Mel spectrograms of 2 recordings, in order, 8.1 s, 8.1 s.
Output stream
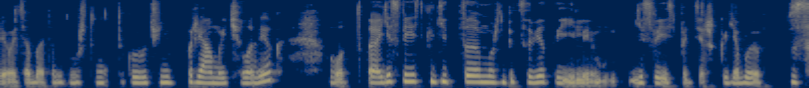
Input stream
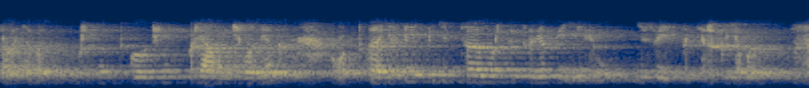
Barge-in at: none

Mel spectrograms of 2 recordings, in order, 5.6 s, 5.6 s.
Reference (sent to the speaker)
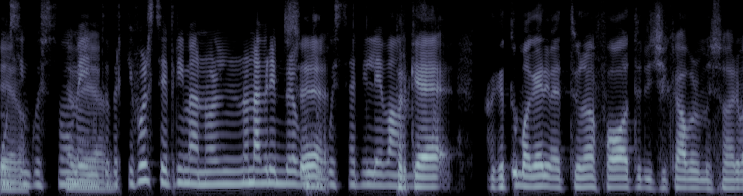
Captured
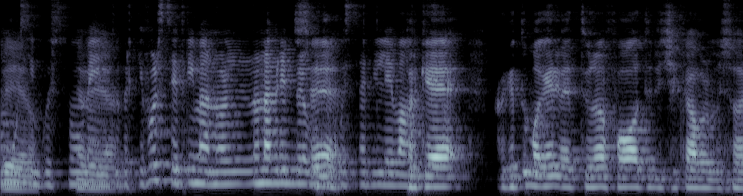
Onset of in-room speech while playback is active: none

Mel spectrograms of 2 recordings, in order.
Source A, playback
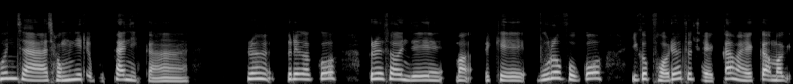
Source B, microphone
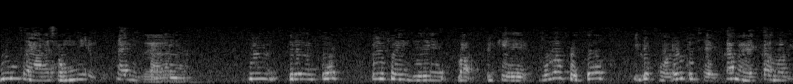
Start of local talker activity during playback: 1.3 s

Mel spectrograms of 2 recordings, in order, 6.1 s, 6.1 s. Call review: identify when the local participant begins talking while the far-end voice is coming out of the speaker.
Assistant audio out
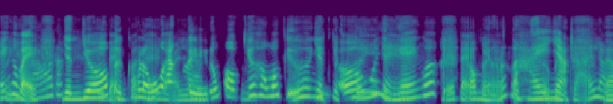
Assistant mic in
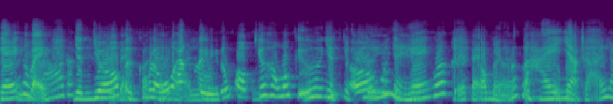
none

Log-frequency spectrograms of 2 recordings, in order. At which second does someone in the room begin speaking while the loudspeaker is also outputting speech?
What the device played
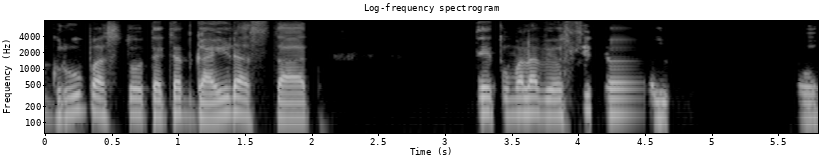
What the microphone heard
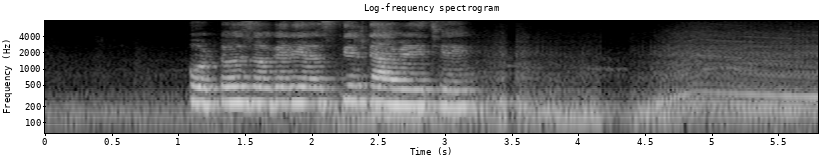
1.1 s

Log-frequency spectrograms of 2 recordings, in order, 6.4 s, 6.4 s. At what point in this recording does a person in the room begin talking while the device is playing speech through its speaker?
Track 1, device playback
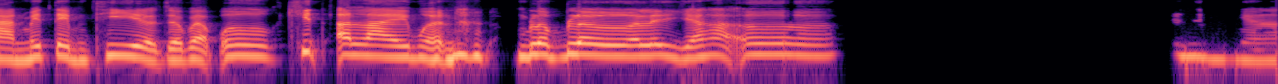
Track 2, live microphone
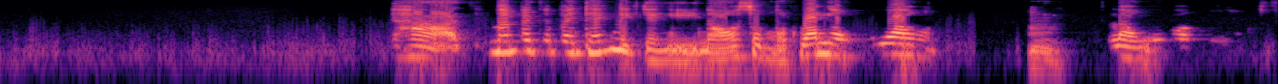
2.0 s

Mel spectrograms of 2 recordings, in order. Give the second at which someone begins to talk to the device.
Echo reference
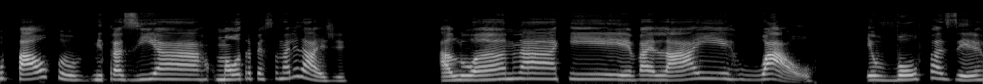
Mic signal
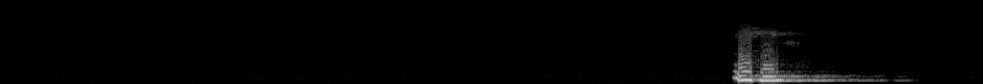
7.3 s

